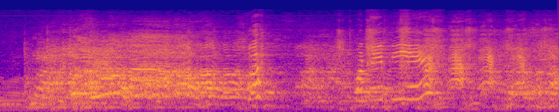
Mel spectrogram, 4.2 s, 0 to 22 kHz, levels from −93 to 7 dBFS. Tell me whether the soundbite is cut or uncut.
uncut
